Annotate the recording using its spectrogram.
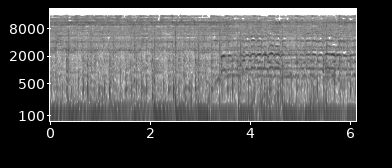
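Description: Live drum-troupe music: hand drums beating a fast rhythm over a steady low drone. About halfway through, a high, warbling trill joins in and carries on to the end.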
